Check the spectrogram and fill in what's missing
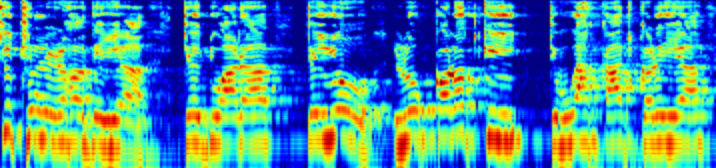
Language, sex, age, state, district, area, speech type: Maithili, male, 60+, Bihar, Darbhanga, rural, spontaneous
